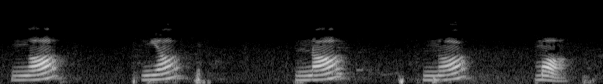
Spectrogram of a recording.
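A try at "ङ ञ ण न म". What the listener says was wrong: না, এখানে একটু পার্থক্য ঠিক বোঝা যাচ্ছে না, পার্থক্যটা আরো স্পষ্ট করতে হবে। ঙ, তারপরে যখন ঞ যখন হবে তখন তো তালু থেকে হবে, তাই না? প্রতিটা বর্ণই হচ্ছে নাসিকাতে উচ্চারণ হবে, কিন্তু কণ্ঠ, তালু, মূর্ধা, দন্ত, ওষ্ঠ এগুলি তো পাল্টাবে।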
